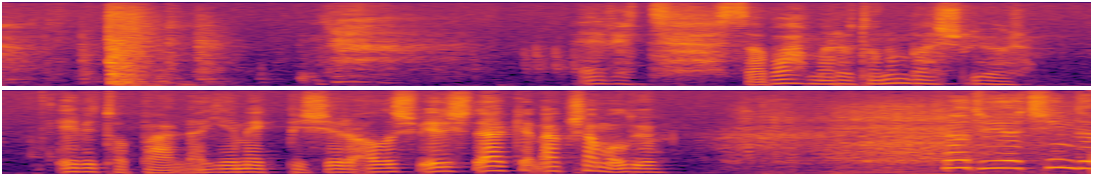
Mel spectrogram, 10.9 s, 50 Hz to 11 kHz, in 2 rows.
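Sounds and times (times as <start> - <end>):
door being shut at home thud: 0.5 - 1.2
speech: 2.9 - 8.9, 10.1 - 10.8.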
